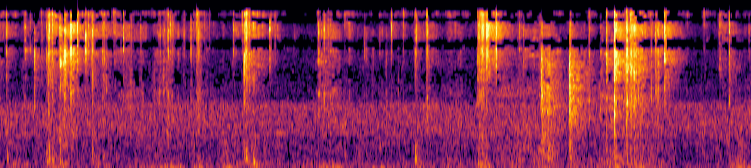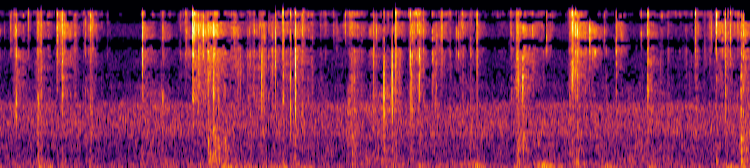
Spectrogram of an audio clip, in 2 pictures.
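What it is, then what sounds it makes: Bar soap being shaved. A cream-colored solid bar of soap is held in the hand and shaved and scraped with a small metal knife, letting soap curls fall onto the table. The clip is a steady run of dry, crisp scraping and crackling, peppered with short bright clicks over a soft low rumble, with brief louder cuts now and then.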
